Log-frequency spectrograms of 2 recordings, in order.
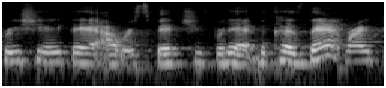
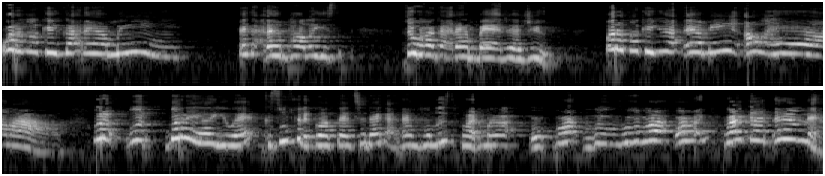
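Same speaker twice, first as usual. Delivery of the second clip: rapid-fire, pitched-up, outraged angry rant; 8 semitones higher than usual. The speaker retells phoning their dad after school, imitating dad talking fast. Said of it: "He be talking so fast".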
